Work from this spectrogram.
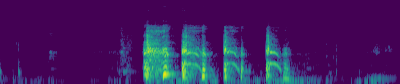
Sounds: Cough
